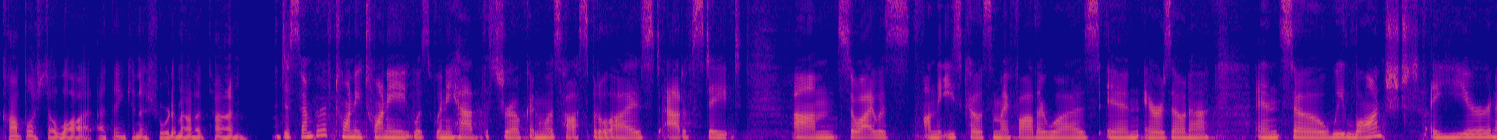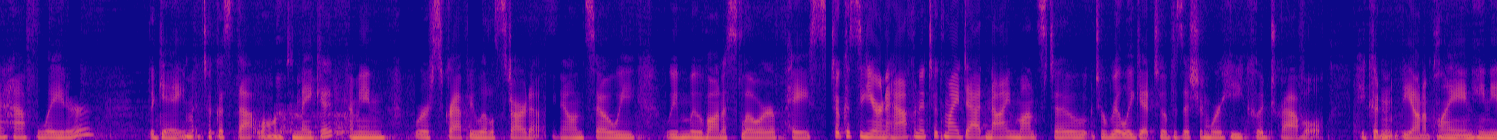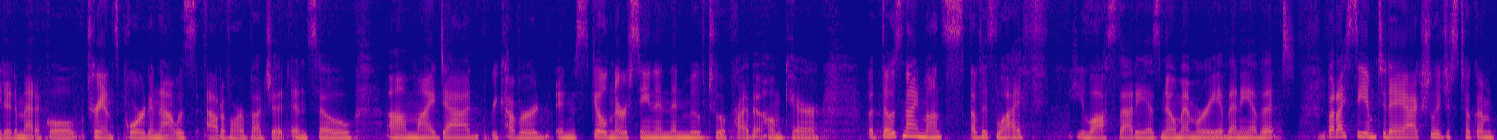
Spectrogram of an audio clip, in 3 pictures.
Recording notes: This episode was recorded at ASHA Mid-Year Meeting.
